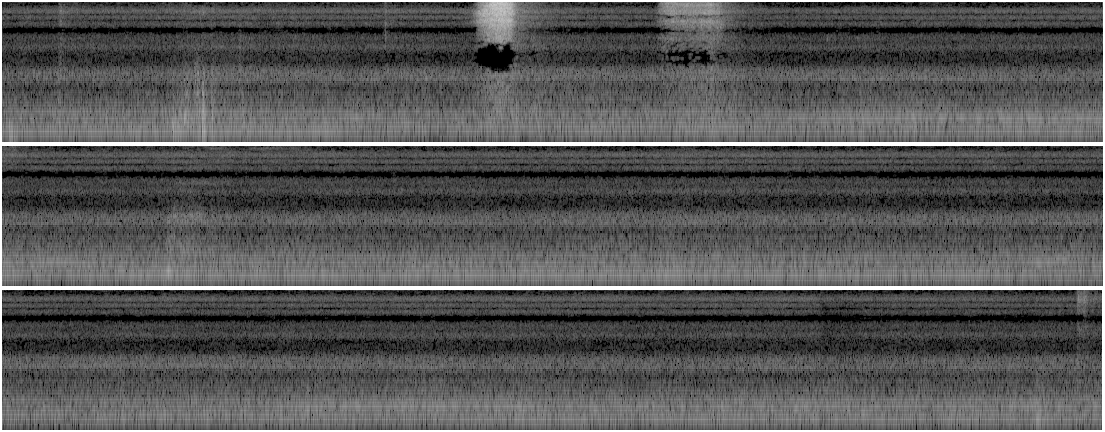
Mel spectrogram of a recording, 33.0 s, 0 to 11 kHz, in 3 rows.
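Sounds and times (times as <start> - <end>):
low electrical hum: 0.0 - 33.0
brief hiss: 4.7 - 5.3, 6.6 - 7.3.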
